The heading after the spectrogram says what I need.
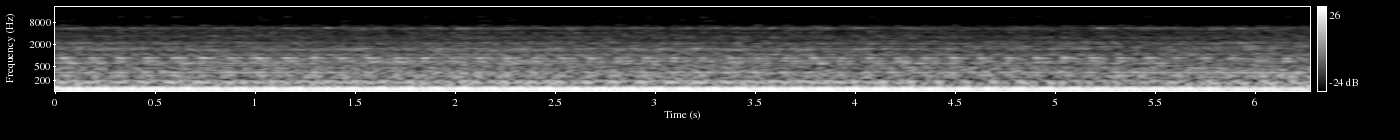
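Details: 1957 Ferguson FE35 TVO tractor after setting valve clearances and fixing rocker cover leak: even steady low idle, soft regular tappet tick, no misses or spitting; normal idle.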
